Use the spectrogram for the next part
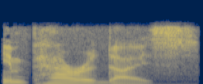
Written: imparadise

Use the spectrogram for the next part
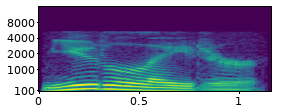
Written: mutilator

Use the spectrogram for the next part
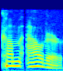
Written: come-outer

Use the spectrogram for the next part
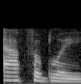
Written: affably

